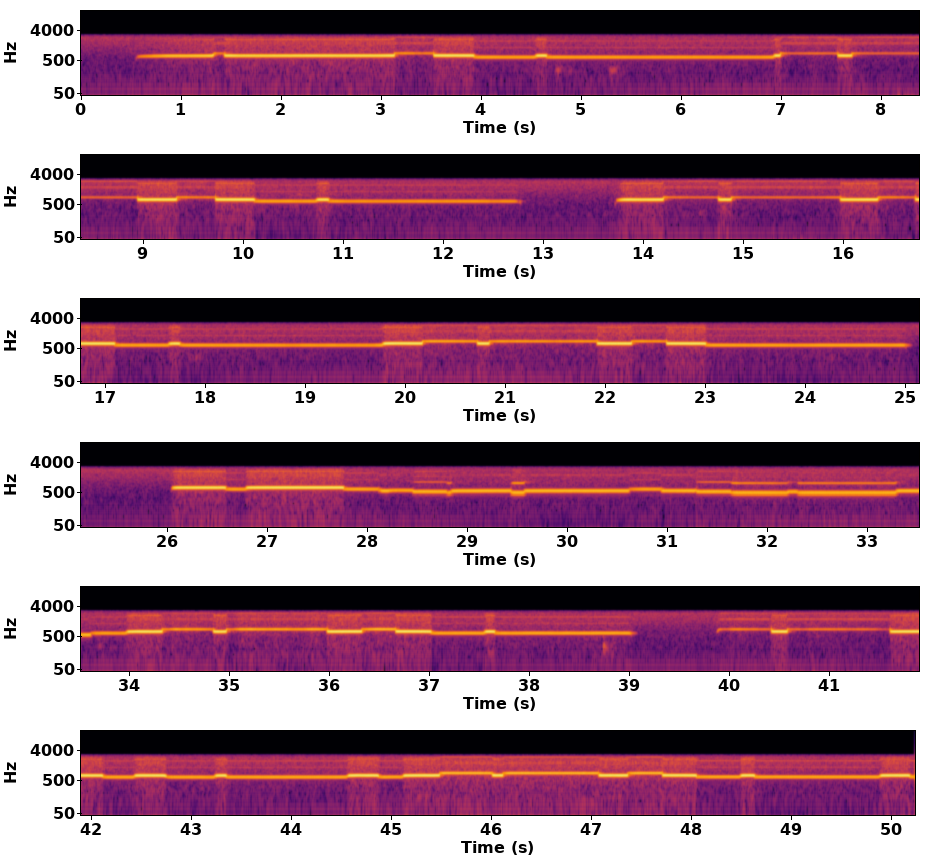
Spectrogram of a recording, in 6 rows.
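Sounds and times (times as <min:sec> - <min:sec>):
Sioux flute: 0:00.6 - 0:12.8, 0:13.7 - 0:25.1, 0:26.0 - 0:39.1, 0:39.9 - 0:50.2.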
